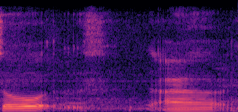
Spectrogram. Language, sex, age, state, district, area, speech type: Goan Konkani, male, 18-30, Goa, Tiswadi, rural, spontaneous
